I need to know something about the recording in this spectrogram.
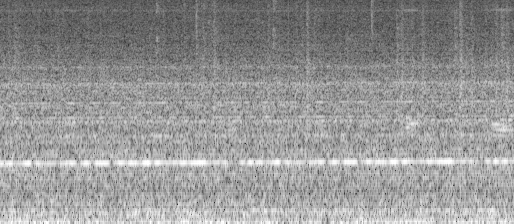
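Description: A train engine rumbles steadily from inside the cab.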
